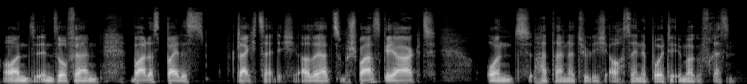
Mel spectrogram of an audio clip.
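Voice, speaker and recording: A man with a low voice and a dry, close sound answers as an expert guest. He explains conversationally for children, in vivid everyday words and unscripted phrases. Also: fairly even intonation, moderate pace, dry recording.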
